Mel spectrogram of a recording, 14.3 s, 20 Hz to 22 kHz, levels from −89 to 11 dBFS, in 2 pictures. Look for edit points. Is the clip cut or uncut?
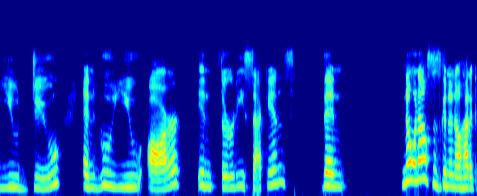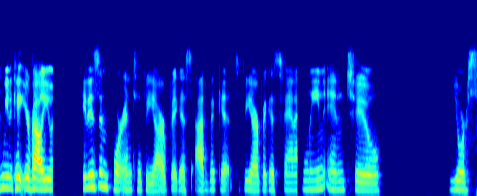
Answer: cut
